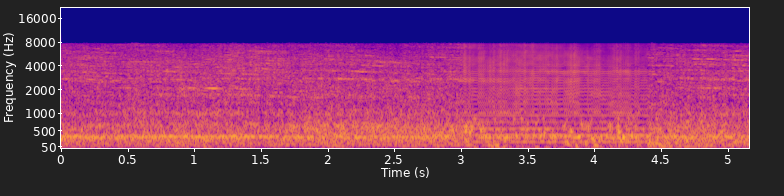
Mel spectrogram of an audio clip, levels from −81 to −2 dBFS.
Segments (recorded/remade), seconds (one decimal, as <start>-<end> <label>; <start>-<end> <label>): 0.0-3.0 recorded; 3.0-4.4 remade; 4.4-5.2 recorded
